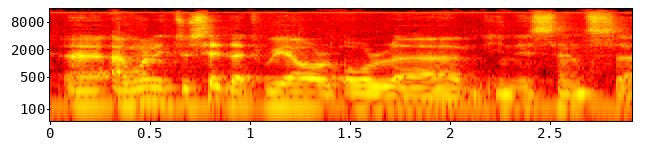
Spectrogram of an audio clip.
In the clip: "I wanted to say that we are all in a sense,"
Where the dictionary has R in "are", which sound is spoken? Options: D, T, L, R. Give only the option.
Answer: L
